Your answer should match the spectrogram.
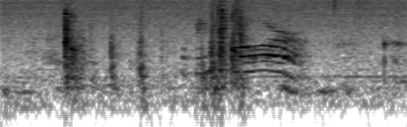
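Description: Near silence with a few faint clicks. About two seconds in there is a short, faint voice-like sound that rises and then falls in pitch.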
